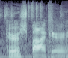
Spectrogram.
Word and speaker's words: Gerspacher: The last name is Gerspacher. It's German. Gerspacher.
